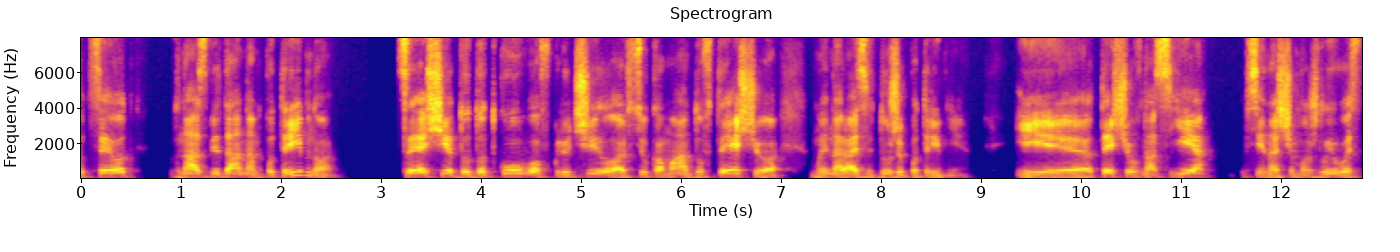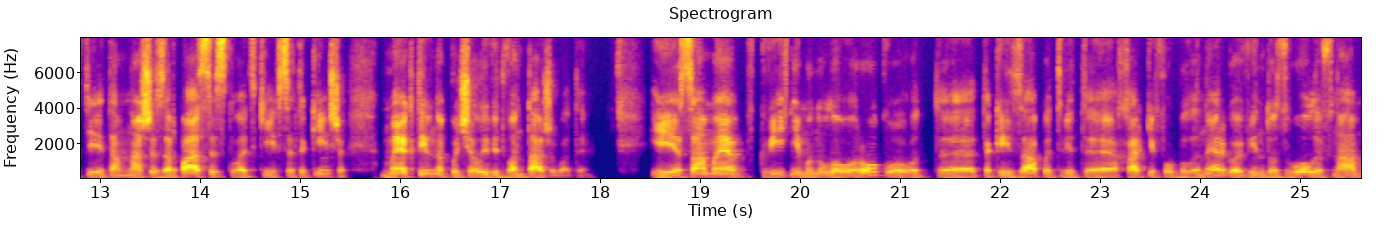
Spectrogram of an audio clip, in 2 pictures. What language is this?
Ukrainian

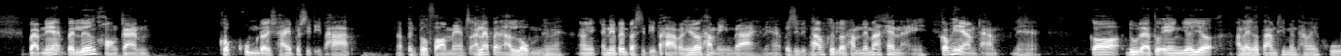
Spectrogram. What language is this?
Thai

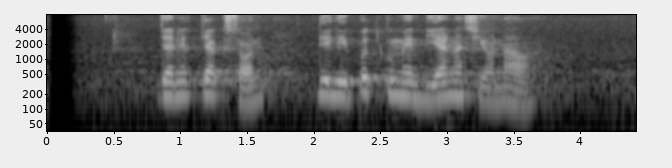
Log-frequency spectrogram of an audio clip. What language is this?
Sundanese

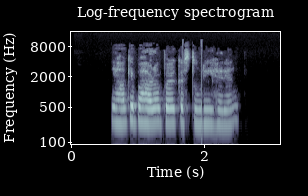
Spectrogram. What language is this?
Urdu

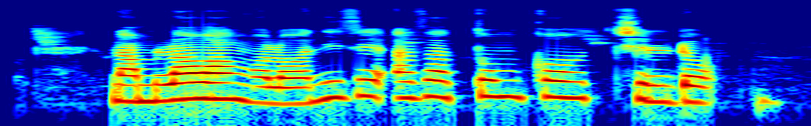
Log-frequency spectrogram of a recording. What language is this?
Masana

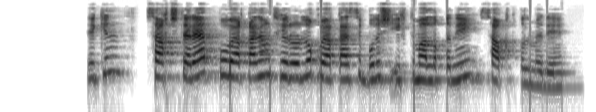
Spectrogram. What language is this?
Uyghur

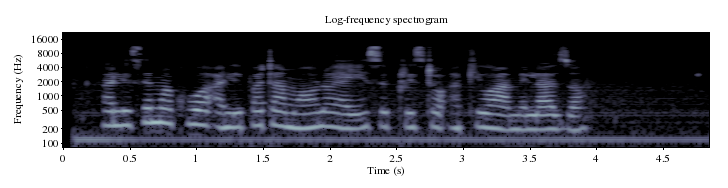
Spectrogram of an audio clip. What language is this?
Swahili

